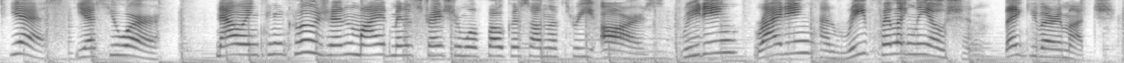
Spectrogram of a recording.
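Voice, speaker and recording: An actress voicing an earnest, formal young woman president in an animated sitcom, speaking in a speech-making manner. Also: very high-pitched, normal speed. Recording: cartoon clip with loud music.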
